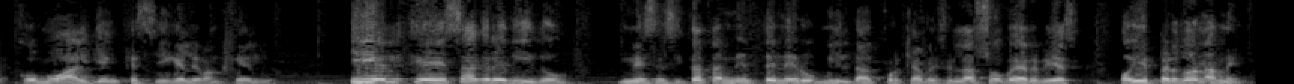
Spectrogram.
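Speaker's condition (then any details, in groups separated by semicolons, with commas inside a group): No condition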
